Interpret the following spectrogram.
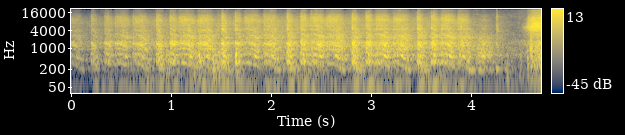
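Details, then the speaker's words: Wrecked 2006 Lotus Exige with a Toyota engine, unrun for a while, oil level good, 11.9 V measured: the starter cranks at an even rhythm but the engine never catches; a fuel cutoff or safety switch or no fuel is suspected, not confirmed. "if it's got like a safety thing? Maybe, but we got power, so you think that would be, maybe it's not getting fuel?"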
